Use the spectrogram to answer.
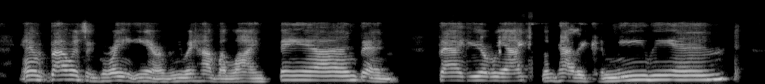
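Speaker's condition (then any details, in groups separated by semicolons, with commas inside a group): Myasthenia gravis; onset in her 40s, uses home BiPAP ventilator; swallowing and talking problems at diagnosis, BiPAP assists breathing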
